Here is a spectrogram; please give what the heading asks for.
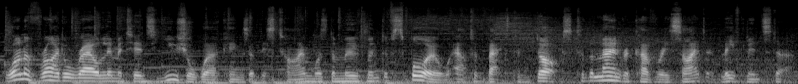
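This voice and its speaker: A man reading scripted documentary narration in a measured way, spelling out numbers and initials precisely. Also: mid-range voice, expressive, a bit bright, faint music behind. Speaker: video narrator.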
